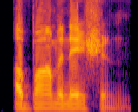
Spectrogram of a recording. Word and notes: abomination: American English

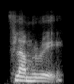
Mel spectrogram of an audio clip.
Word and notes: flummery: Indian

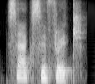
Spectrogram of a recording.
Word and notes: saxifrage: Indian

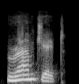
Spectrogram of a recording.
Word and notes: ramjet: Indian

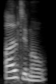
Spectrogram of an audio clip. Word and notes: ultimo: Indian

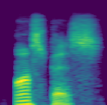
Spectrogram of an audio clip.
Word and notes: auspice: American English

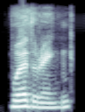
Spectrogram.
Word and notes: Weathering: Indian

